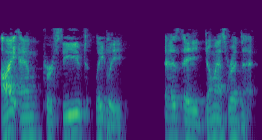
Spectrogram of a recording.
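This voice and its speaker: A man speaks at a very slow pace with a strong Southern US accent. His medium-pitched voice shows ordinary pitch variation. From US South. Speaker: podcast co-host. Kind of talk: casual chat.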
